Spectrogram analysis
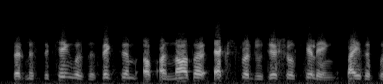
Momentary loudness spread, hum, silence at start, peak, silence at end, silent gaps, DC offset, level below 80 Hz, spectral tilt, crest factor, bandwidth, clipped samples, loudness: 7 LU; none; 0.15 s; -12 dBFS; 0 s; none; under 0.1%; -66 dBFS; -4.5 dB/octave; 18 dB; 10.5 kHz; under 0.1%; -29 LUFS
